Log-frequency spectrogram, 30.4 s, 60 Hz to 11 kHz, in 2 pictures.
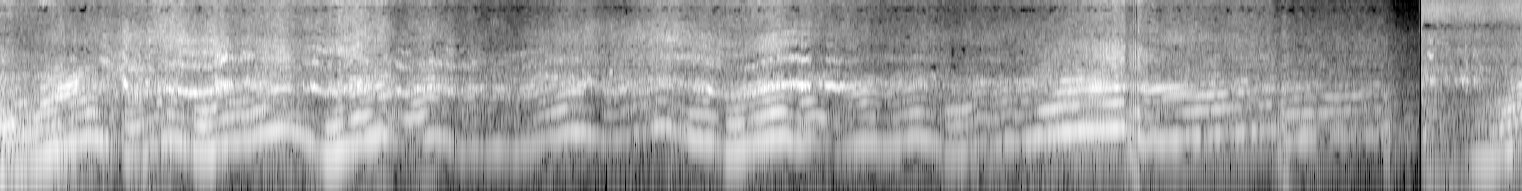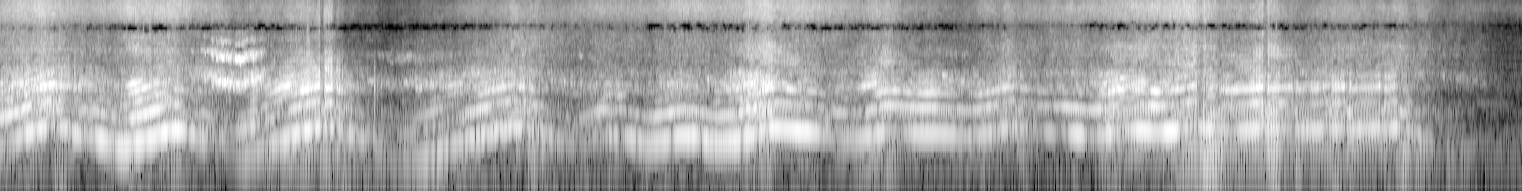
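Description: Lamborghini Huracán V10 engines revving up and down over and over, about once a second, while the cars spin donuts, with tyre squeal. There is a brief break about halfway through, then a second car revs the same way.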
